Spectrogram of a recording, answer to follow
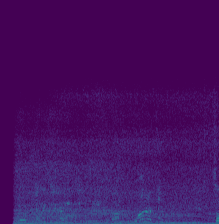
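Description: Outboard motors of a sport-fishing boat running steadily under way, a constant low drone mixed with the rush of the wake and wind.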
